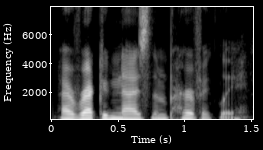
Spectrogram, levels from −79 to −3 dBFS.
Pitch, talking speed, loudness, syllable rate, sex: 165 Hz, 160 wpm, -19 LUFS, 6.6 syllables/s, female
